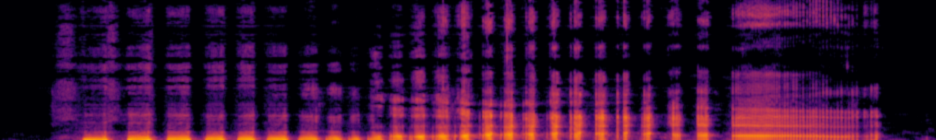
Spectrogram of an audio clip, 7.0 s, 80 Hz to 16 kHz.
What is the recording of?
Evil Laugh 3
More of a cocky laugh then anything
